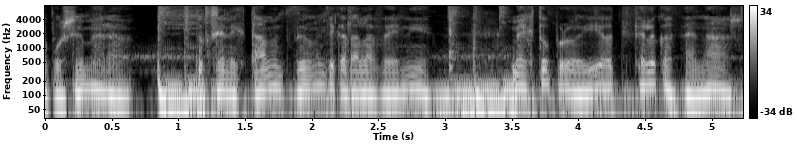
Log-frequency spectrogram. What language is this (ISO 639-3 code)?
ell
